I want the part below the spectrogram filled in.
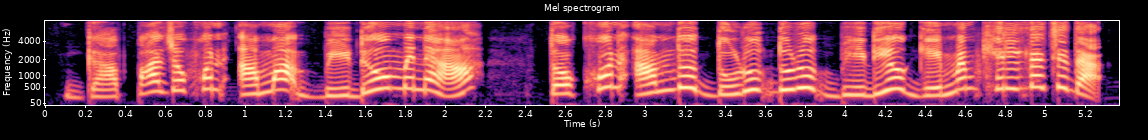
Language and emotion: Santali, angry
